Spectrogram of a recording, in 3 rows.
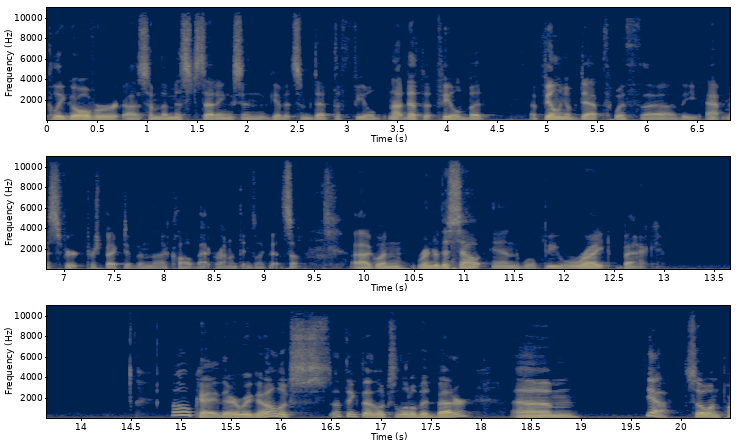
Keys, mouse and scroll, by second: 9.8 shift+middle click.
